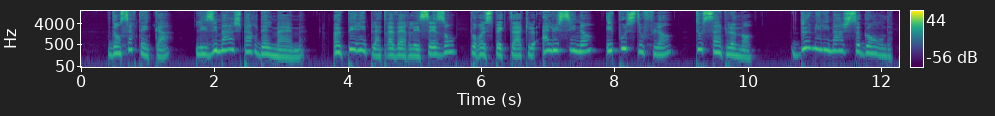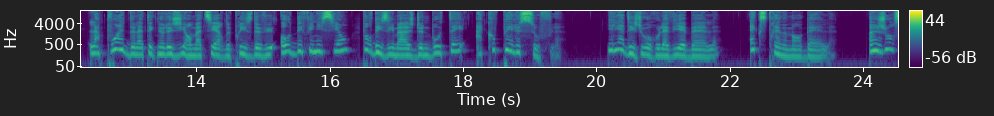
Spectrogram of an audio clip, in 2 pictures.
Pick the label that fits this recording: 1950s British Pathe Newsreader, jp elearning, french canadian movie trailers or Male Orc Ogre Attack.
french canadian movie trailers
